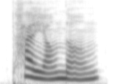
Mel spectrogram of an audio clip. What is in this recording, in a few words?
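"太阳能", Chinese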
